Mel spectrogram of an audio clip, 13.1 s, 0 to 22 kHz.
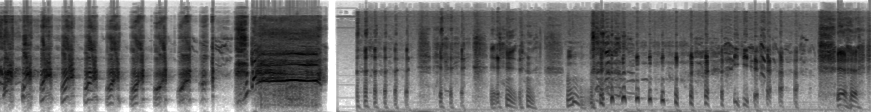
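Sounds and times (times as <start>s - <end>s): quieter laughter recording: 0.0s - 3.6s, 5.4s - 13.0s
person laughing heartily: 0.0s - 4.6s, 5.4s - 13.0s
high-pitched shriek of laughter: 3.5s - 5.0s
low steady hum: 5.1s - 13.0s.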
